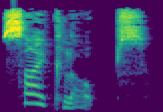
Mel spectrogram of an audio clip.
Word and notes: cyclops: English; British English

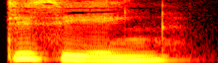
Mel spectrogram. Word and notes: dizzying: British English

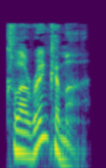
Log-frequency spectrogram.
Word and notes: chlorenchyma: British English

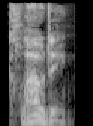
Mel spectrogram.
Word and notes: clouding: British English

